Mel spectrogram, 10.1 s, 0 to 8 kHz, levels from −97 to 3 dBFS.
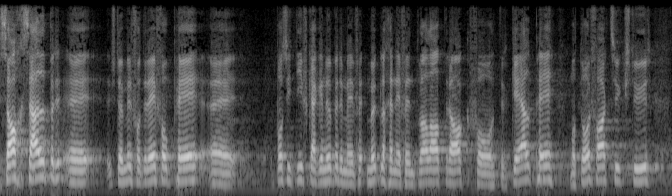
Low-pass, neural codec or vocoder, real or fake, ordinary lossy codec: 7.2 kHz; none; real; none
